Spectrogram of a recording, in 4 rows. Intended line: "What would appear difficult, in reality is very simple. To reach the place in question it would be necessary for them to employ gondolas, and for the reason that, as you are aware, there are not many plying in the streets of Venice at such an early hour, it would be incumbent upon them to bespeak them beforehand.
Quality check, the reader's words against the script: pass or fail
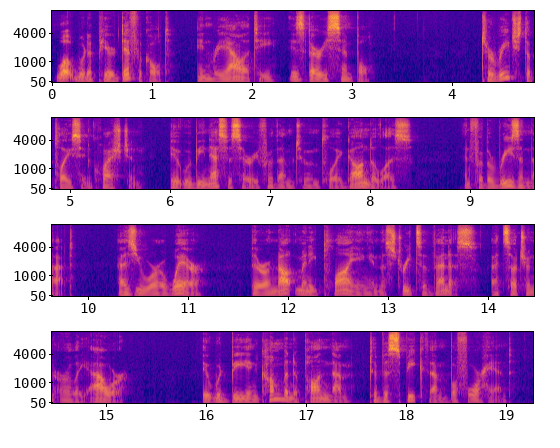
pass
